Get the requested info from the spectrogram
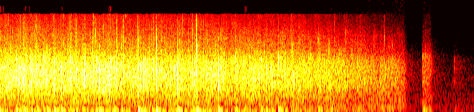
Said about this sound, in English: And look at the dorks clapping. It's unreal.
